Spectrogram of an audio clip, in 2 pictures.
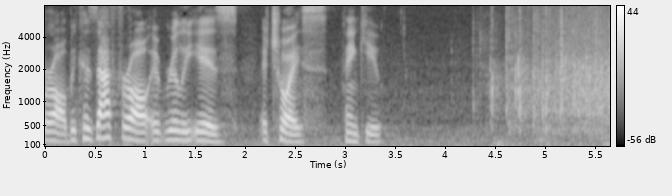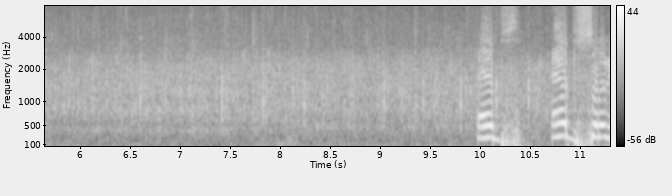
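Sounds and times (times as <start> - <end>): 
speech: 0.0 - 3.5, 10.0 - 11.2
audience applause: 4.3 - 11.2.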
